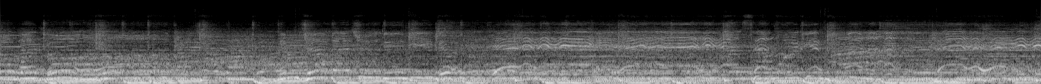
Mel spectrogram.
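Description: A female lead vocalist singing a Korean pop ballad live with band accompaniment, heard through the outdoor PA from far back in the audience. Her held notes carry a clear vibrato about halfway through and again near the end.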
